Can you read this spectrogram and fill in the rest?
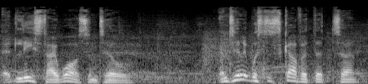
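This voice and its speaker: A man's voice: medium pitch, sing-song, moderate pace, noisy background, natural voice. A man playing an earnest, polite Edwardian estate agent who narrates a mystery in an audio drama. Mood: hesitant, apologetic. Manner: formal, polite. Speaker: narrator and character.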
